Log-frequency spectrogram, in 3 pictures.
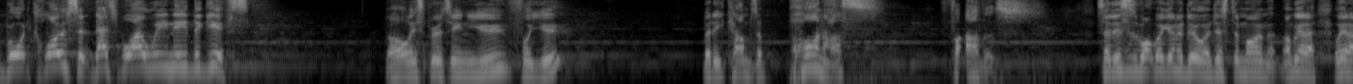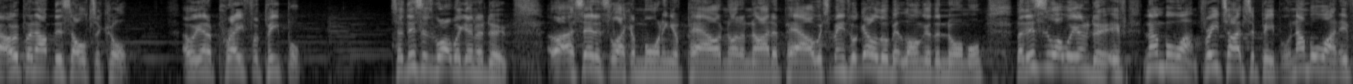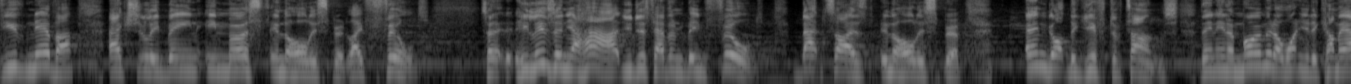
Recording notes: Recorded during our 9am service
